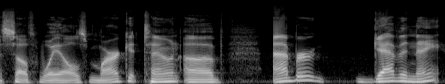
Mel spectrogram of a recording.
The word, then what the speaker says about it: Abergavenny: He was born in the United Kingdom in the South Wales market town of Abber Gavin. How do you say that? Abigavi will Oh, that's easy for you to say.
